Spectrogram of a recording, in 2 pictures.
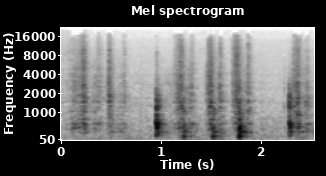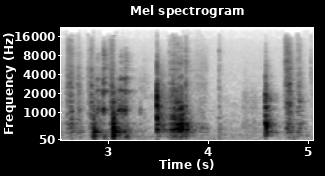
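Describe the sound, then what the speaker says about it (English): A stainless steel chef knife dices onion into small pieces on a cutting board, making quick, irregular, crisp chopping taps up close, with short bursts of rapid strikes and no talk. "the chef knife, dicing it up into small pieces"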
